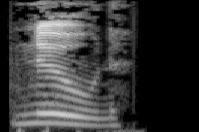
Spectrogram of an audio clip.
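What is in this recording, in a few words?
"noon", American English; vowel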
